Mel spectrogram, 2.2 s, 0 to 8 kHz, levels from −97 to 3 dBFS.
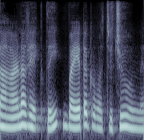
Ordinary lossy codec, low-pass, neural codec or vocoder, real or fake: none; none; codec, 16 kHz, 0.5 kbps, X-Codec, HuBERT features, trained on balanced general audio; fake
